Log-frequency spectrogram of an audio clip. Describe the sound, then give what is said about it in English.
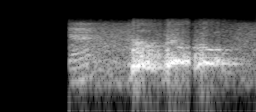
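After a brief silence, the speaker's dog Brother Leo lets out a quick run of about three loud barks in rapid succession, with no one talking. “My dog wants to say a word before we close out.”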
